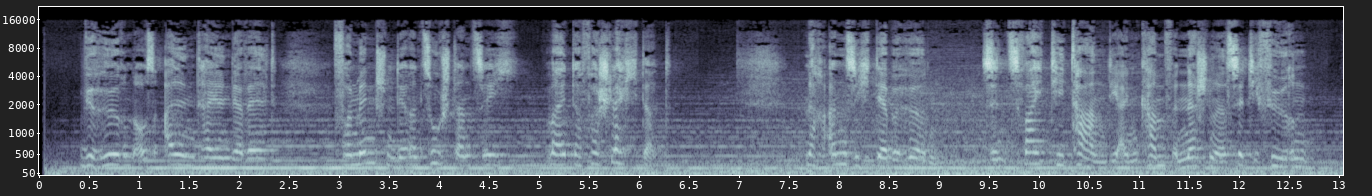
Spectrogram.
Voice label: Nachrichtensprecherin; Supergirl

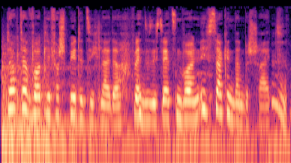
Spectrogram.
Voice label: Empfangsdame, Stimmproben; Seinfeld

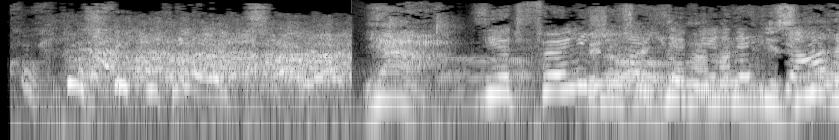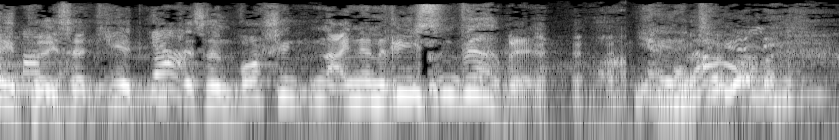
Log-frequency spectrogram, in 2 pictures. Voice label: Senioren

